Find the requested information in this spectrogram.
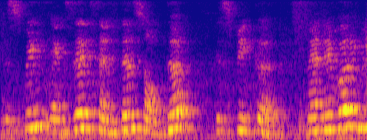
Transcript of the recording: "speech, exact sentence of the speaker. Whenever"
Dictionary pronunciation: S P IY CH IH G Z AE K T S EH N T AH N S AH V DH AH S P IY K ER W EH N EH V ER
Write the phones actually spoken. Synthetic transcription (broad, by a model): S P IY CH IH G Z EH T S EH N T AH N S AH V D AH S P IY K ER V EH N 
